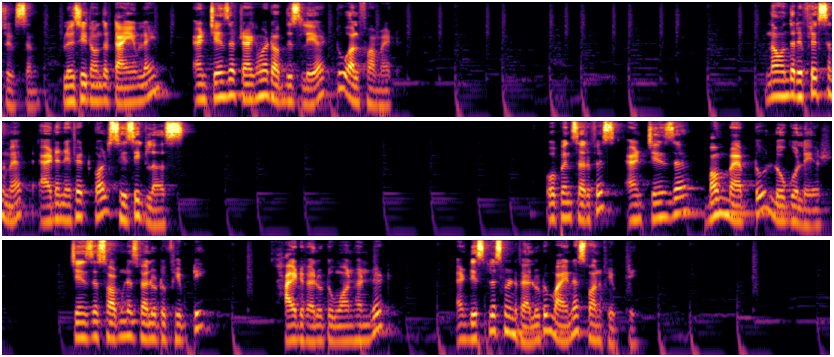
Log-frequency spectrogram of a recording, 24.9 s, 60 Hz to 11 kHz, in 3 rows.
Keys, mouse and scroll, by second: 1.9 click, 7.4 click, 9.6-11.5 typing, 12.3 click, 18.1-19.0 typing, 19.6 click, 20.0-21.1 typing, 21.8 click, 22.3-23.9 typing.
